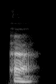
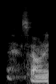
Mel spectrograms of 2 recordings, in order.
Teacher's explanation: And in Hamzah, what happens is the vocal cords are almost closed when we're pronouncing Hamzah.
